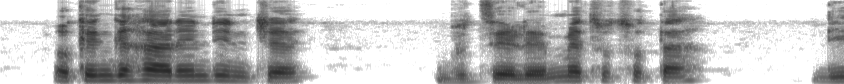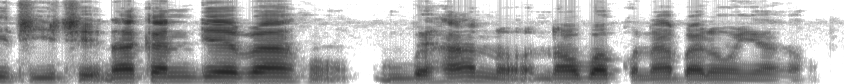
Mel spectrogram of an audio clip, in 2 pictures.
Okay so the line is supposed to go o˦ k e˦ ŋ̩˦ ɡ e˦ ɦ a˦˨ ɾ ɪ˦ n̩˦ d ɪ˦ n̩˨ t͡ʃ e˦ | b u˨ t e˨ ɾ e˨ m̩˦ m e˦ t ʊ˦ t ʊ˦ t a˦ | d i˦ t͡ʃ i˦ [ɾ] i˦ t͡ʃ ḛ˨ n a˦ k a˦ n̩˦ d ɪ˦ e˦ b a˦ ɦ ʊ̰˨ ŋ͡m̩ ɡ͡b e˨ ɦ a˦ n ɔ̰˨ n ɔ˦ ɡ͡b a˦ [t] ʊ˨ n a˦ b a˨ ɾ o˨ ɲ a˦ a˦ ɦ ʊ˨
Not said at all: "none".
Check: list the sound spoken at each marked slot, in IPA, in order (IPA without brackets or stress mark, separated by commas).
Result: none, k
